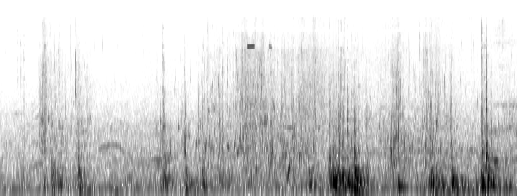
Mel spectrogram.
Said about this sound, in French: Là-bas, c'est très joli parce qu'il y a une petite famille à bord d'une barque. Et avec les enfants, on va ramer sous les cerisiers, tu vois. Il s'agit de se mettre sous les branches basses et de se faire tomber des pétales dessus, quoi.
